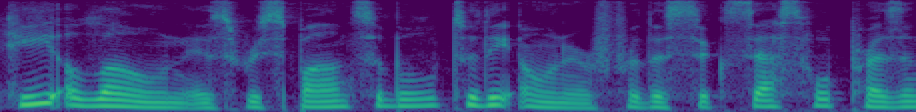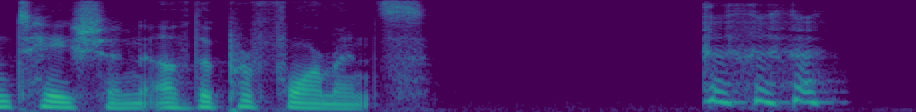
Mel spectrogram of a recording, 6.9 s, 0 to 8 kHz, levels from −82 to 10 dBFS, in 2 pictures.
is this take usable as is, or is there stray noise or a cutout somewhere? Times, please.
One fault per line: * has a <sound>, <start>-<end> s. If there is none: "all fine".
* has a laugh, 6.1-6.6 s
